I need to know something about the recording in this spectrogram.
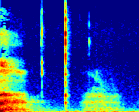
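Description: Faint mouth sounds while fingers hold the cheek open to hook an orthodontic rubber band onto braces: a soft breath and a single sharp click about a second in.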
